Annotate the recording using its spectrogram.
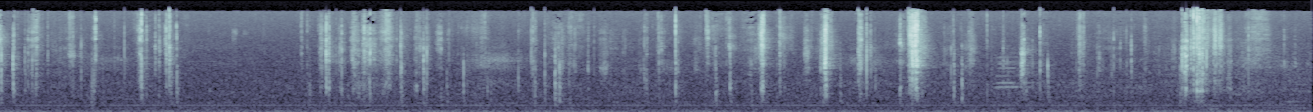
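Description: Water-filled aluminium-foil spouted pouch handled in the hands: scattered short crinkles and crackles of the foil film as it is turned over, the sharpest about nine seconds in and at the very end.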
